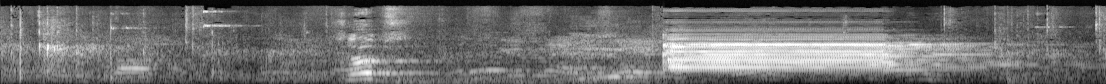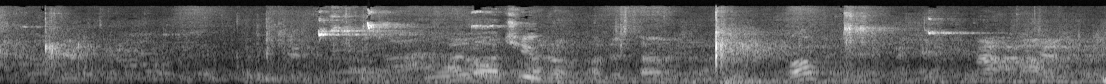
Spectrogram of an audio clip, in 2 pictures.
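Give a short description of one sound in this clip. Young men call out to each other across a large echoing gym.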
